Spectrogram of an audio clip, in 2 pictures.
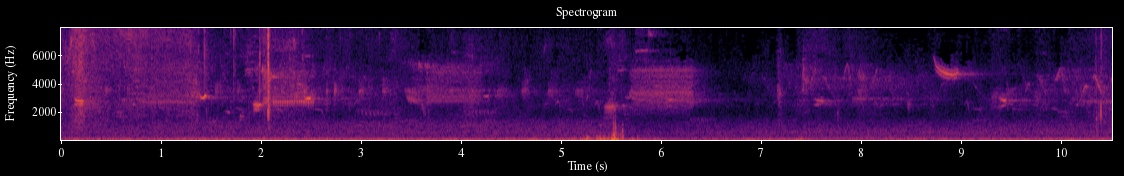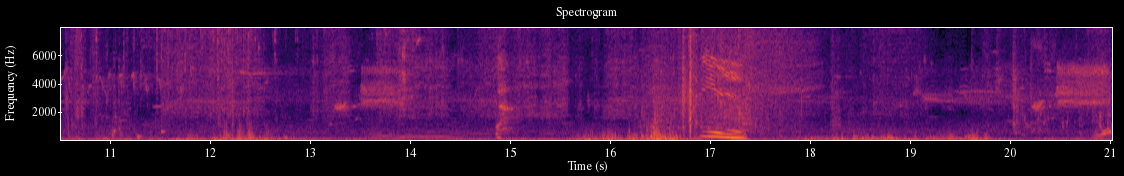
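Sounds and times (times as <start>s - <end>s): birds chirping: 7.2s - 16.2s, 17.0s - 21.0s.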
